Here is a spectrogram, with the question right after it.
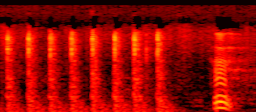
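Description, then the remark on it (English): A quick run of about eight evenly spaced, fairly loud knocks on the door of a ranch house, followed after a short pause by a brief voiced sound. “She was interrupted by a knock at the door.”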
